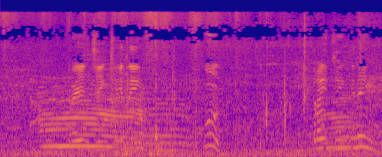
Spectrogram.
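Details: Cattle unloaded from a truck, a steady low moo followed by shorter bent calls and a second low bellow, amid clattering and handling noise.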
